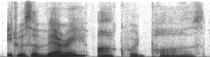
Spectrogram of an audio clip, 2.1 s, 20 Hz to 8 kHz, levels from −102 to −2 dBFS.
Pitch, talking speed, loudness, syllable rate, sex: 170 Hz, 170 wpm, -20 LUFS, 5.0 syllables/s, female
